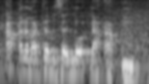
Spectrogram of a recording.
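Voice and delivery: usual speaking voice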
